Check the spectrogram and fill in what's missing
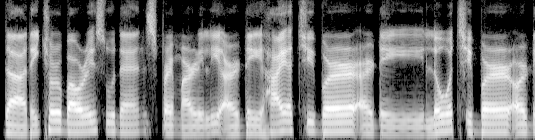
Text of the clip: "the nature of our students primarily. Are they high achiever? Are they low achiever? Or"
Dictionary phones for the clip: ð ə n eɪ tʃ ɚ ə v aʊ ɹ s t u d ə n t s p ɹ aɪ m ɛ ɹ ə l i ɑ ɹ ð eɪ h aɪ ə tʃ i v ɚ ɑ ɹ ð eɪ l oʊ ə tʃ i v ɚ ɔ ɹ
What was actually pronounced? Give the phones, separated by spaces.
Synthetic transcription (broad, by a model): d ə n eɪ tʃ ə b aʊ ɹ s t u d ə n t s p ɹ aɪ m ɛ ɹ ə l i ɑ ɹ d eɪ h aɪ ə tʃ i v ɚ ɑ ɹ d eɪ l oʊ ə tʃ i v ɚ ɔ ɹ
